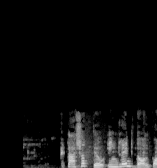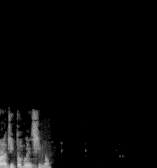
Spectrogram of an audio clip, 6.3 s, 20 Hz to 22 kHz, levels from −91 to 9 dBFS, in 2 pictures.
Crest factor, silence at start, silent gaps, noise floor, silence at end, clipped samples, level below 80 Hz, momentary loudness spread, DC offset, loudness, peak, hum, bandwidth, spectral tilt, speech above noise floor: 18 dB; 1.2 s; none; -64 dBFS; 2.15 s; under 0.1%; -66 dBFS; 11 LU; under 0.1%; -16 LUFS; 0 dBFS; none; 7.8 kHz; -5 dB/octave; 48 dB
